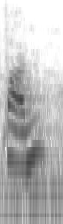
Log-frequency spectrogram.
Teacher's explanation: konsonan F, menggunakan suara gigi atas dan bibir bawah, dilafalkan seperti konsonan F pada umumnya dalam bahasa Indonesia.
